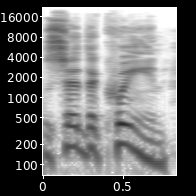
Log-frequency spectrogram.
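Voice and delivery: usual speaking voice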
